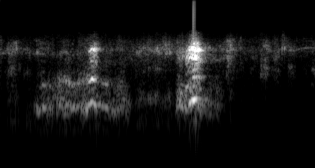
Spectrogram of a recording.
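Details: Chocolate brown Labrador named Hugo making a drawn-out, whining vocalisation that rises in intensity, then one short, sharp yelp near the end before it fades out.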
